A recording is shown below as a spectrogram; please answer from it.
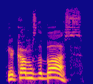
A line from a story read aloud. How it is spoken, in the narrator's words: Special Deputy Toby Manning shouts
